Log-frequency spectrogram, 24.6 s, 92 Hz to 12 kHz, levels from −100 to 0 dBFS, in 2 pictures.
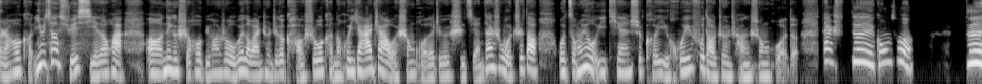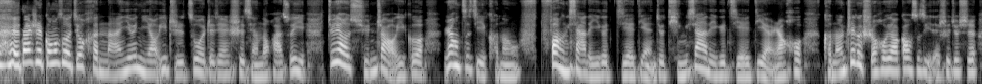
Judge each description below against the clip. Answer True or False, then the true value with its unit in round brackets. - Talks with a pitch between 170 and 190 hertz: True (185 Hz)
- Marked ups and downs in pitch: True (5.8 semitones)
